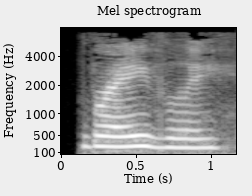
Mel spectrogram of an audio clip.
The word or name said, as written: bravely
